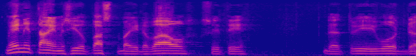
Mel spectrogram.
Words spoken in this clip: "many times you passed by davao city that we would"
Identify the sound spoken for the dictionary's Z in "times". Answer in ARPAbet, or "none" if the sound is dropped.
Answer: S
